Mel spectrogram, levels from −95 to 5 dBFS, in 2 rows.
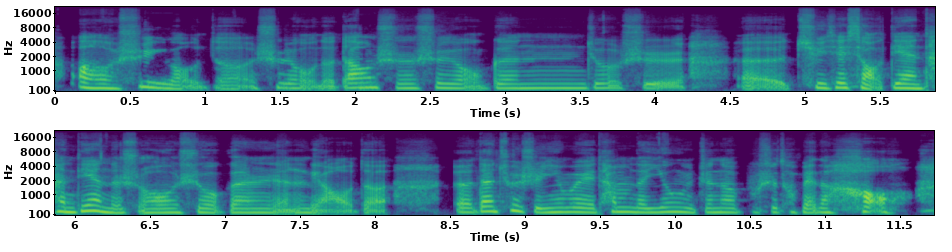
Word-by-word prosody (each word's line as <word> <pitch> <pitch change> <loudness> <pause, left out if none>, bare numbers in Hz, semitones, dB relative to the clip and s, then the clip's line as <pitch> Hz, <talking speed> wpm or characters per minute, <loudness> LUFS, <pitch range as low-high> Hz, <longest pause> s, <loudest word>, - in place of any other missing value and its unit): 哦， 200 -5 +4
是 240 +7 -1
有 180 -5 -2
的 165 -8 -8
是 215 - -6
有 200 +5 -4
的。 270 - -5
当 220 +2 +2
时 200 -2 -3
是 210 +1 -3
有 195 -1 -2
跟 200 +1 -2
就 205 0 -4
是， - - -4 0.3
呃， - - -3
去 215 - -3
一 - - +3
些 220 +2 +3
小 - - +2
店 200 -2 +3
探 220 +3 +3
店 250 +1 +6
的 175 -2 +2
时 - - -4
候， 180 +1 +2
是 180 +1 -3
有 180 - +1
跟 185 -2 0
人 185 0 -2
聊 - - -2
的。 - - -3 0.4
呃， 200 -1 0
但 235 +3 +5
确 255 +3 +1
实 195 -4 0
因 200 +2 +2
为 200 -2 +2
他 220 - -2
们 215 0 +3
的 190 -2 +2
英 210 +2 +1
语， - - -2
真 195 - -3
的 190 0 0
不 195 +1 -13
是 - - -5
特 195 +1 -6
别 - - -1
地 190 - +1
好， - - +3
200 Hz, 255 characters per minute, -20 LUFS, 190-215 Hz, 0.4 s, 店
